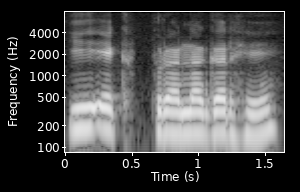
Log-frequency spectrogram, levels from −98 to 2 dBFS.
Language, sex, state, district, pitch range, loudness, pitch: Hindi, male, Arunachal Pradesh, Longding, 155-175 Hz, -14 LUFS, 155 Hz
